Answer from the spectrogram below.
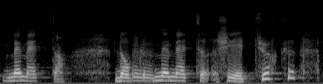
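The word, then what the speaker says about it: Mehmet: Mohammed alors en fait Mohammed c'est une prononciation turque du du prénom Mohammed Mohamed donc le prénom Mohammed a voyagé l'islam a voyagé et chaque population a donné le prénom Mohammed et elle l'a adapté à sa connotation et sa prononciation du coup Mohammed donc le celui qui est comblé de louange va passer chez les Turcs avec une connotation turque qui est mehet donc mehet chez les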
